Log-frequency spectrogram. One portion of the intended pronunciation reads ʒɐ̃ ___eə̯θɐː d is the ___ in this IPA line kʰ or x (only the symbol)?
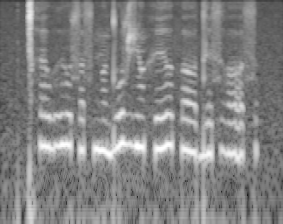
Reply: x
